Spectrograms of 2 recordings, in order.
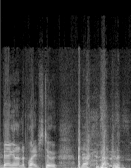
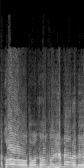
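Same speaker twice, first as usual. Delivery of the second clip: high, strained mock newsreel announcer; mock radio announcer lament; Hindenburg announcer; 9 semitones higher than usual. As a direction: wail it like the old Hindenburg broadcast. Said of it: "that announcement went".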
